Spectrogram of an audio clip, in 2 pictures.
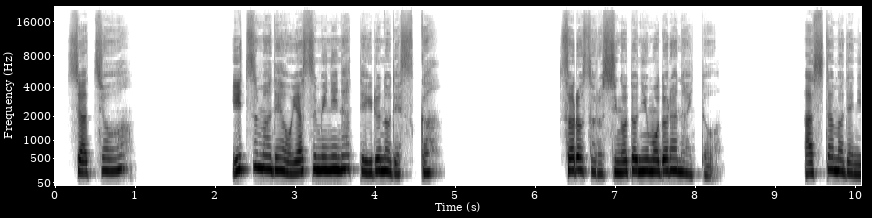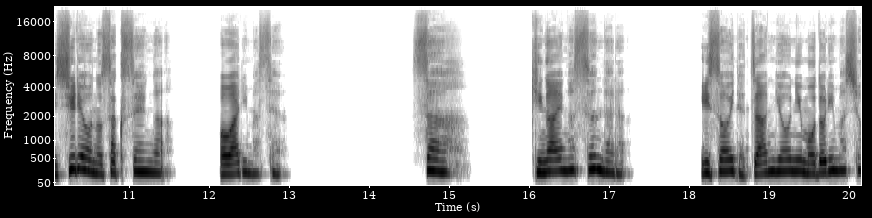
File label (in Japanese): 秘書さんの微デレおあずけ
